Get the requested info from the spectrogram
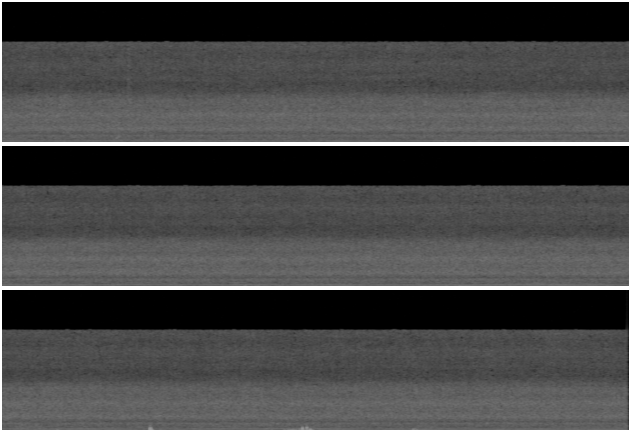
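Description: Steady machine hum with several held tones and a hiss beneath it. A sharp knock about three-quarters of the way in, then a brief cluster of low thumps a couple of seconds later.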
